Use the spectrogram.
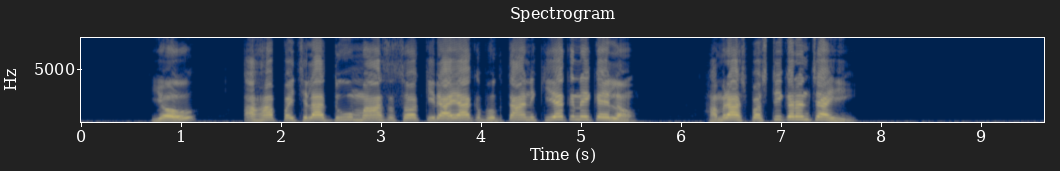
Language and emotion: Maithili, angry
